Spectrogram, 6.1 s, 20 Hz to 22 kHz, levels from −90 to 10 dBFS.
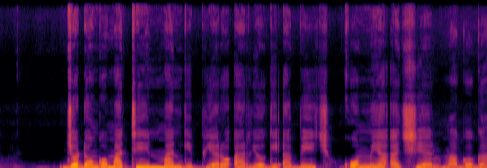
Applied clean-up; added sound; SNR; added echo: none; none; none; none.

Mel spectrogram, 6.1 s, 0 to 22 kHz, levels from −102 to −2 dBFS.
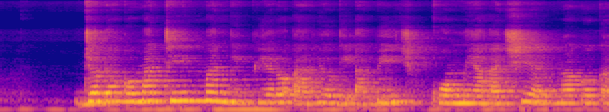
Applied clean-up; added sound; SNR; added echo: none; none; none; reverberation time 0.8 s.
